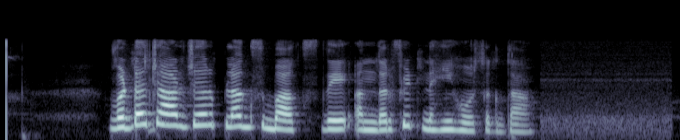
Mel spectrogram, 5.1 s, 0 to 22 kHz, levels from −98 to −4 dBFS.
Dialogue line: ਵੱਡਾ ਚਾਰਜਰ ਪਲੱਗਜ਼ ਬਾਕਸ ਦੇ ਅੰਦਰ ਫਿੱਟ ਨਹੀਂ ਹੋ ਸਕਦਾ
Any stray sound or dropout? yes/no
no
